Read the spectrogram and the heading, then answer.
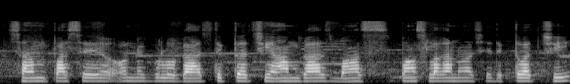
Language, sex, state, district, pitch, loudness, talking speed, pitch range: Bengali, male, West Bengal, Dakshin Dinajpur, 155 Hz, -17 LUFS, 135 wpm, 150-155 Hz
